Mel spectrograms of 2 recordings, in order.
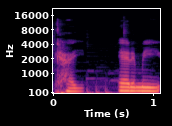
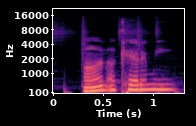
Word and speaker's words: Khan Academy: I said like Cayenne Academy, but it's Khan Academy. I know some people pronounce it also.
